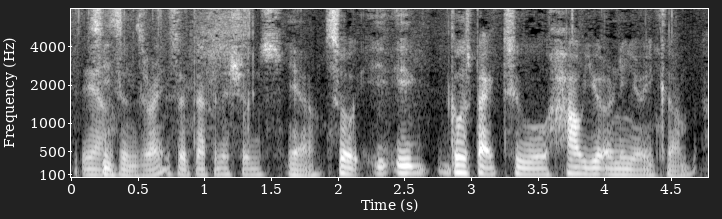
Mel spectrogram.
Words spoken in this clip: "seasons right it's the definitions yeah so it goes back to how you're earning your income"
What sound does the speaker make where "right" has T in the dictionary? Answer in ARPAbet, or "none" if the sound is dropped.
none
